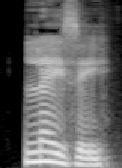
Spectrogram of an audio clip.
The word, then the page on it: lazy: British English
